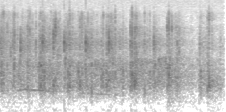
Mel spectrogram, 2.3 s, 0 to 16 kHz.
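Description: An audience at a Vegan Society 80th anniversary memorial lecture gives a round of applause, dense overlapping claps rolling steadily at moderate distance, with a faint spoken murmur beneath.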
